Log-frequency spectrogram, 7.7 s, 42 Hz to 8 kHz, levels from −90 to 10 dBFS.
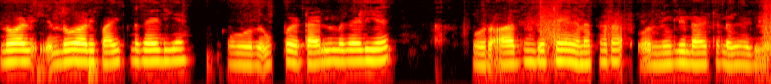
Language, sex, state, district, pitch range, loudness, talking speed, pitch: Rajasthani, male, Rajasthan, Nagaur, 155-175 Hz, -17 LUFS, 170 wpm, 170 Hz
